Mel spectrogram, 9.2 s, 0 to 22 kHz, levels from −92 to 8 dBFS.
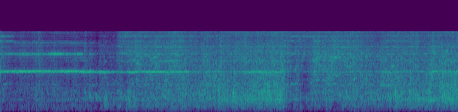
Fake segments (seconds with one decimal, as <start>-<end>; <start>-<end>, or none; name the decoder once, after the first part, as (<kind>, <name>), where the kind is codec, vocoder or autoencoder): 0.0-9.2 (vocoder, HiFi-GAN)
